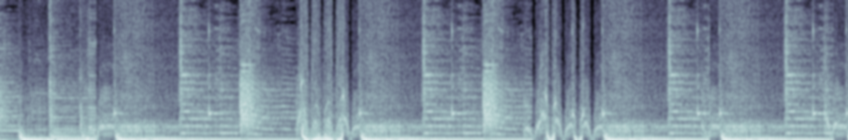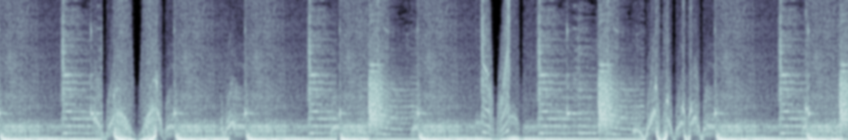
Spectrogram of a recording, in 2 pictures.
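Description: DJ scratching records on turntables over a hip hop beat with a heavy bass line, the sample chopped in quick rhythmic cuts and scratches.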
